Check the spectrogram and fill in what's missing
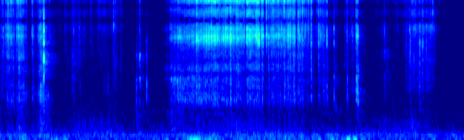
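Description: A hand-held solid bar of soap with a blue painted coating and red heart decals is scraped by a metal box-cutter blade, peeling off coating and soap in shavings. Dry, bright scraping and crinkly tearing sounds rise and fall in quick irregular strokes, swelling into a denser, louder scrape in the middle before thinning out.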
